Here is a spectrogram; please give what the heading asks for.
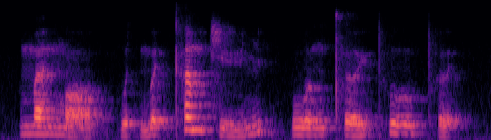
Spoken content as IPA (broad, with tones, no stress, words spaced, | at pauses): mɐ˥nŋɔː˨˩ | kʷɐ˨t̚ mɵ˧t̚t̪ʰɐ˥mt͡syː˨˥n | wʊ˧ŋ t̪ʰɵ˨˥ɥpʰuː˥pʰɵ˨˥t̚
